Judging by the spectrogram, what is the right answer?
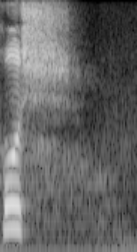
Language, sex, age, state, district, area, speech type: Urdu, female, 18-30, Maharashtra, Nashik, rural, read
